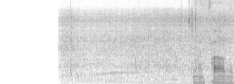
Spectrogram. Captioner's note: car engine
